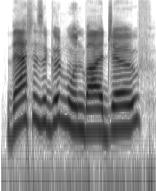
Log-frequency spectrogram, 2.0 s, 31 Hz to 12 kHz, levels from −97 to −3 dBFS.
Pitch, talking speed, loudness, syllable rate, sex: 235 Hz, 215 wpm, -18 LUFS, 4.5 syllables/s, female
